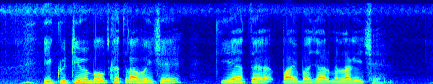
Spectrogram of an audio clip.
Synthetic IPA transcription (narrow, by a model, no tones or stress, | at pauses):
ikwiʈimebəɦut̪kʰət̪ɾaɦojt͡ʃʰɛ | kijɛt̪əpaibad͡ʒaɾmelaɡɛt͡ʃʰɛ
